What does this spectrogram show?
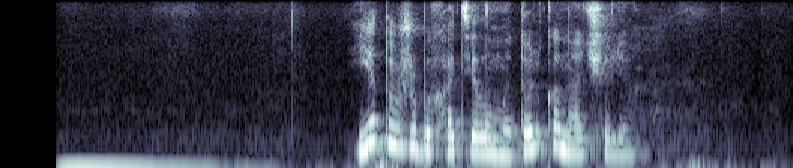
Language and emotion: Russian, neutral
